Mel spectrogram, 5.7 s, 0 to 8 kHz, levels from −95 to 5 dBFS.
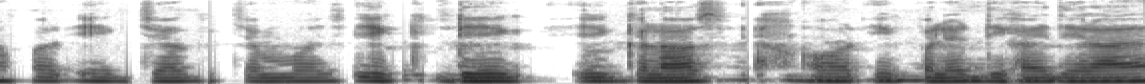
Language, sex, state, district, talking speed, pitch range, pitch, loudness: Hindi, male, Bihar, Kishanganj, 155 wpm, 120-130 Hz, 125 Hz, -18 LUFS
